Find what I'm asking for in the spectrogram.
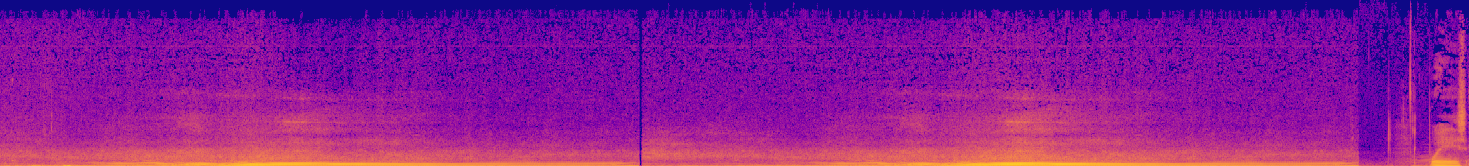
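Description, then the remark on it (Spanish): A low, droning airplane engine swells to a loud roar as it skims low over a bunker, then fades away; the same pass plays twice in a row. “Está repetida, escuchamos el avión.”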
